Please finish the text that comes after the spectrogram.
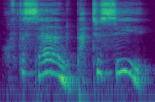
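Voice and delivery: high, urgent snail cry. A narrator's reading. Snail crying out to the beached whale, high and urgent. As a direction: hurry the whale back to sea. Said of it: "cried the snail".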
